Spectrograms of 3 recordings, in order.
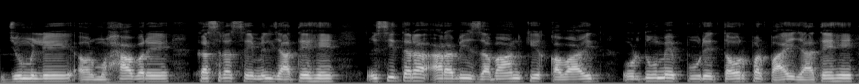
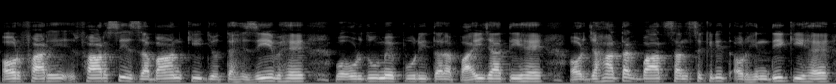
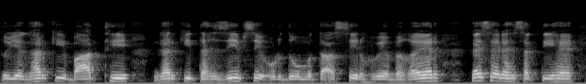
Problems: constant background noise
